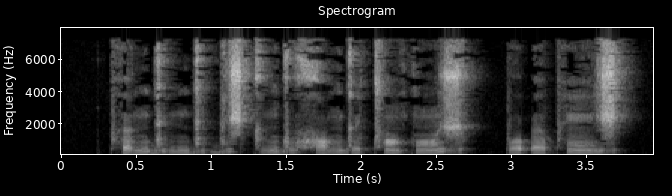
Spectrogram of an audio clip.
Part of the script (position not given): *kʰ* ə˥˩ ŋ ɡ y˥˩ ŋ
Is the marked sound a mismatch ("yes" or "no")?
yes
